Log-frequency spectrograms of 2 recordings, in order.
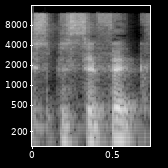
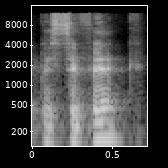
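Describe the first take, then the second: First: The word begins with an s sound. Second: The word begins with a p sound. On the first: "I can't say specific very well either" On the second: "I often say Pacific"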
